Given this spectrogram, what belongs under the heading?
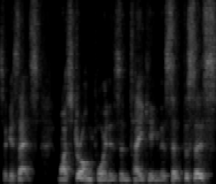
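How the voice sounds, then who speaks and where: A man speaks with a New Zealand accent at a medium pitch. The background is quiet. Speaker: synthesis chemist and program manager. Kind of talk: self-introduction in a webinar.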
